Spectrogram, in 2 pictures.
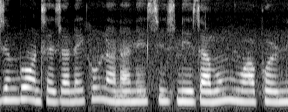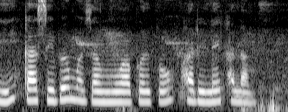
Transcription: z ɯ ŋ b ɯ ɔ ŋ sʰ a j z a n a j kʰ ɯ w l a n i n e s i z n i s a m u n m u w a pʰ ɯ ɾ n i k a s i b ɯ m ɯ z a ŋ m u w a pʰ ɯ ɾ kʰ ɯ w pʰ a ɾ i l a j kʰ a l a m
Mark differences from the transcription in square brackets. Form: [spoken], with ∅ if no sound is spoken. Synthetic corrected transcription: z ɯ ŋ b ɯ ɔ [n] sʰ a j z a n a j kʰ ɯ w l a n [a] n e s i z n i [z] a m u [ŋ] m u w a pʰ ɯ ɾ n i k a s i b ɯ m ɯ z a ŋ m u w a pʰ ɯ ɾ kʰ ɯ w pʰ a ɾ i l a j kʰ a l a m

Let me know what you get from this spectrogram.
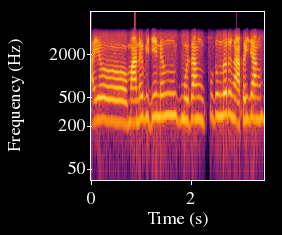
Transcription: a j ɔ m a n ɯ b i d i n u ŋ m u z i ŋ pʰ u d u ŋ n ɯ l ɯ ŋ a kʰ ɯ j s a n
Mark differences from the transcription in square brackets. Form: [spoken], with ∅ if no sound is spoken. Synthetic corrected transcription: a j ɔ m a n ɯ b i d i n [ɯ] ŋ m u z [a] ŋ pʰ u d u ŋ n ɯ [ɾ] ɯ ŋ a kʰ ɯ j [z] a [ŋ]

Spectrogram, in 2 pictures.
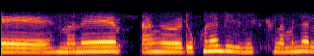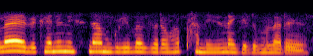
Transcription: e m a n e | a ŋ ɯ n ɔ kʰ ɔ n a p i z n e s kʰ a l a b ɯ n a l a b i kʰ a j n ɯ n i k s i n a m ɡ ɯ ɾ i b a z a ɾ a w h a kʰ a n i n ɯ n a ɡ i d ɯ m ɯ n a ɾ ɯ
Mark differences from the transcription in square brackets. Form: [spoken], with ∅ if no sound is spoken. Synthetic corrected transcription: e m a n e | a ŋ ɯ [d] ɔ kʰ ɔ n a [b] i z n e s kʰ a l a [m] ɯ n a l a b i kʰ a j n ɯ n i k s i n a m ɡ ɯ ɾ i b a z a ɾ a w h a [pʰ] a n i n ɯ n a ɡ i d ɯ m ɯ n a ɾ ɯ

